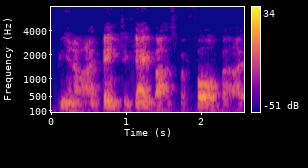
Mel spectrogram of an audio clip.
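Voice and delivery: ordinary delivery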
